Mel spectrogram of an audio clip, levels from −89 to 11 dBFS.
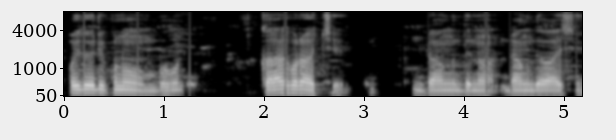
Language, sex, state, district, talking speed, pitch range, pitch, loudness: Bengali, male, West Bengal, Purulia, 115 wpm, 115-135 Hz, 120 Hz, -17 LUFS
